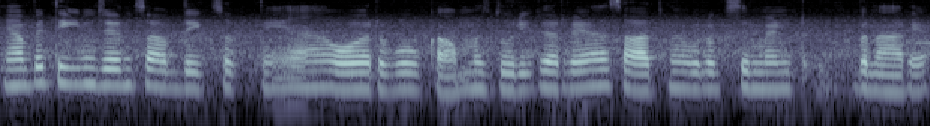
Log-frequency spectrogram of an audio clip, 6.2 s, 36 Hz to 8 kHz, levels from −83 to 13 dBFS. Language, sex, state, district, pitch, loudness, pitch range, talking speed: Hindi, female, Punjab, Pathankot, 185 Hz, -19 LUFS, 180-200 Hz, 220 wpm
